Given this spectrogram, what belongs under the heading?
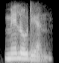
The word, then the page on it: melodeon: Indian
